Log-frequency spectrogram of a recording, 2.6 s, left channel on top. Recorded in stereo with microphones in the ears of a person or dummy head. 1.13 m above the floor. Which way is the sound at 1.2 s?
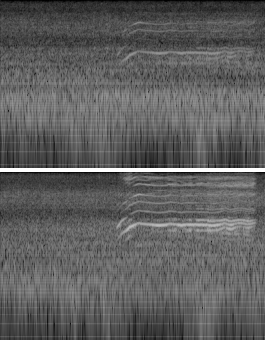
65° right (ahead or behind).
